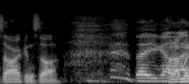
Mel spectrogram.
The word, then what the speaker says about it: Arkansas: And it is pronounced Arkansas.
